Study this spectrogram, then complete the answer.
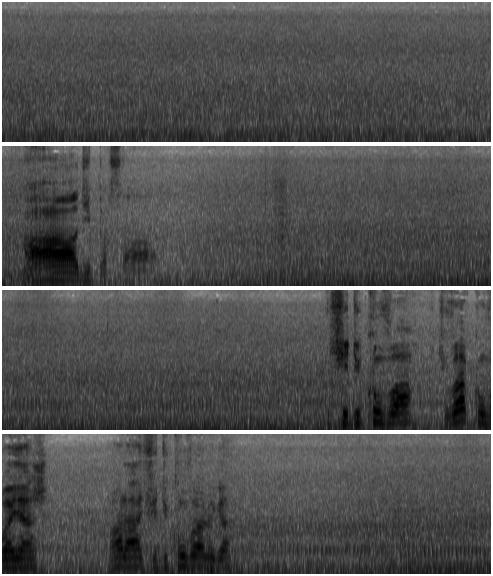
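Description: A boat engine idles with a low, steady rumble.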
